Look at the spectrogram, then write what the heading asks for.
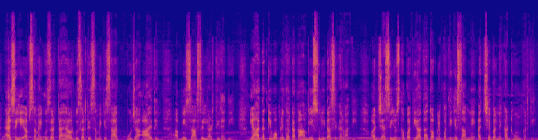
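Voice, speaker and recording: A woman storyteller reading a scripted moral tale as narrator. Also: lowish voice.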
